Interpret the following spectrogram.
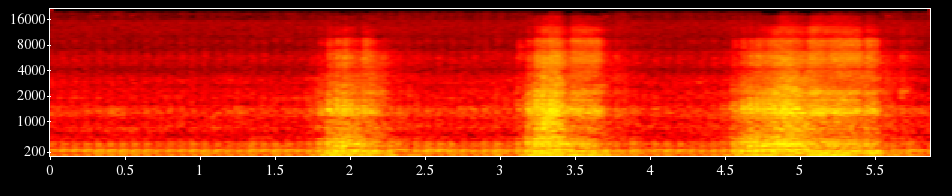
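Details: BMW F650GS single-cylinder after oil tank/airbox bolt replacement and coolant refill: steady thumping idle and three quick throttle blips that rise and drop back cleanly, no clatter; normal revving; the bike has a separate stalling issue at speed.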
